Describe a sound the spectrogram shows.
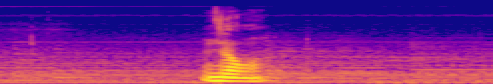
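An older woman says a few words through a microphone.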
